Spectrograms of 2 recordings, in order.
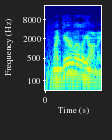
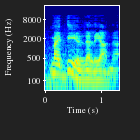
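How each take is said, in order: First: It is read in the speaker's normal voice. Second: It is said in an imitation of Zevran's voice.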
